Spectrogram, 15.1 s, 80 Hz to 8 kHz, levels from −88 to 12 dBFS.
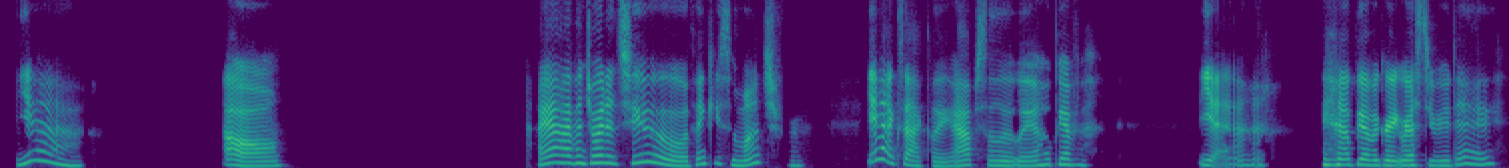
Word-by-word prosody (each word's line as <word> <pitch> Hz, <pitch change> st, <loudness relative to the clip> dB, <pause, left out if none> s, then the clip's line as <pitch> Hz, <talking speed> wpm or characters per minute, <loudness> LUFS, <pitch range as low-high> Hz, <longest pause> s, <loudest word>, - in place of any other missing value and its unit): Yeah. 310 Hz, -, -5 dB, 1.4 s
Oh. 205 Hz, -3 st, +2 dB, 2.6 s
I -, -, +2 dB
have 340 Hz, 0 st, +5 dB
enjoyed 335 Hz, +1 st, +4 dB
it, 315 Hz, -4 st, 0 dB
too. 320 Hz, -, -1 dB
Thank 310 Hz, +4 st, -4 dB
you 310 Hz, -, -7 dB
so 250 Hz, -5 st, -8 dB
much 320 Hz, +11 st, -4 dB
for 220 Hz, 0 st, -15 dB, 0.6 s
Yeah, 395 Hz, -, +6 dB
exactly. 210 Hz, -, -1 dB
Absolutely. 220 Hz, -2 st, -1 dB
I 220 Hz, -, -1 dB
hope 260 Hz, +3 st, -8 dB
you 275 Hz, -, +2 dB
have 260 Hz, -, -1 dB, 1.2 s
yeah. 250 Hz, 0 st, 0 dB, 0.6 s
I -, -, -2 dB
hope 255 Hz, 0 st, +2 dB
you 255 Hz, -, +8 dB
have 245 Hz, -1 st, +3 dB
a 235 Hz, -, +1 dB
great 230 Hz, -1 st, +5 dB
rest 235 Hz, 0 st, +1 dB
of 220 Hz, -, -6 dB
your 225 Hz, +1 st, -5 dB
day. 280 Hz, +3 st, -7 dB
250 Hz, 120 wpm, -22 LUFS, 225-305 Hz, 2.6 s, you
